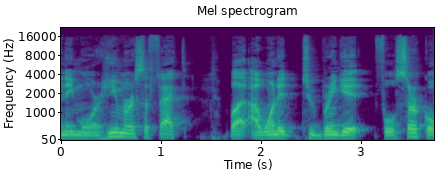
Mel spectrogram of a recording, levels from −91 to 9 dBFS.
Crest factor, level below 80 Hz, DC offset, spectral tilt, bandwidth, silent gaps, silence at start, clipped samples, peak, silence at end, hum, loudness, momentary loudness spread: 18 dB; -64 dBFS; under 0.1%; -4.5 dB/octave; 17 kHz; none; 0 s; under 0.1%; -4 dBFS; 0 s; none; -22 LUFS; 6 LU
